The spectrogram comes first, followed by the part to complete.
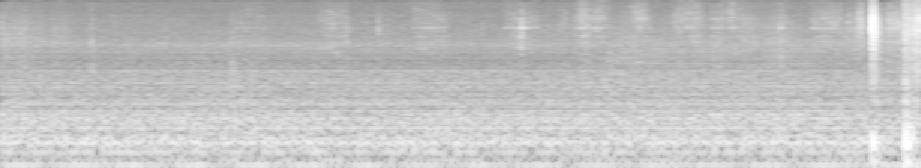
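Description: Faint brushing of a foam brush laying watered-down red acrylic paint along a wooden quarter-round strip, over a steady low hum. A short click near the end.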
